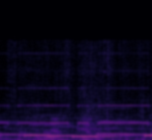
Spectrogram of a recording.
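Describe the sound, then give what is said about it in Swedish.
Fire station alarm signal sounding at night, a loud electronic tone that steps between a few pitches over a thin, steady high whine. “Jag vaknar hastigt av lampornas starka ljus och den höga signalen från larmet.”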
